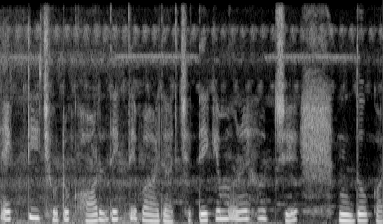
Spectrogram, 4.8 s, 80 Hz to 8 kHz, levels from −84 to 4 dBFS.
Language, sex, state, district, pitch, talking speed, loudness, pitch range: Bengali, female, West Bengal, Alipurduar, 250 Hz, 125 wpm, -15 LUFS, 220-275 Hz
